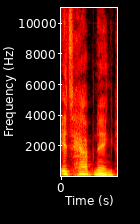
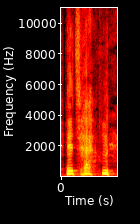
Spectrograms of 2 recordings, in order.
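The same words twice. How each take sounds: First: Said in the usual way. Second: Imitating a giggly, higher, louder its happening; laughing. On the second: Katie delighted the two finally met, laughing. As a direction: let the laugh break into happening. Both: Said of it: "she's like".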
